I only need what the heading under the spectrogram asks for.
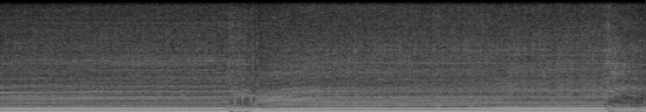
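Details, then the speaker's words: Cheap two-stroke string trimmer, six-seven years old, after ignition coil diagnosis and coil gap fix restoring spark, choked start: steady clean high-speed buzz with brief dip; normal running. "So this is it. Moment of truth. Will it run? Choke. [Music] Oh yeah."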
